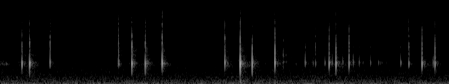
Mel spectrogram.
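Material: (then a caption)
Cardboard. A small, hollow printed cardboard Hey Happiness jewelry gift box is held in one hand and tapped and scratched with long acrylic nails. About 18 quick, dry clicking taps land in irregular bursts, each with a faint tone near 1 kHz and almost no ring, over soft scratching.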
